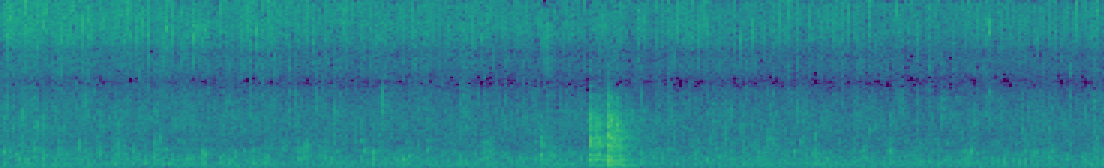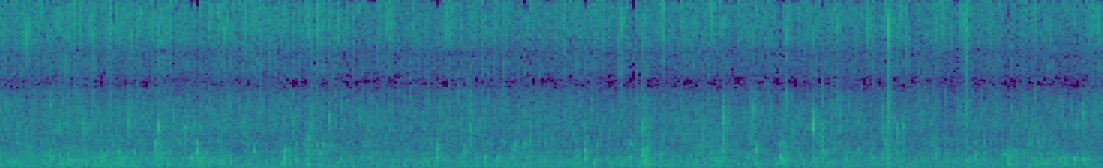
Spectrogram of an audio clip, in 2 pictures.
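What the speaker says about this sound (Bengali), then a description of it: "এবার ঢাকা চাপা দিয়ে কিছুক্ষণ ফুটিয়ে নেব।" Potato and tomato curry simmers under a lid in a pot, a faint, steady bubbling with one brief knock partway through and no speech.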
